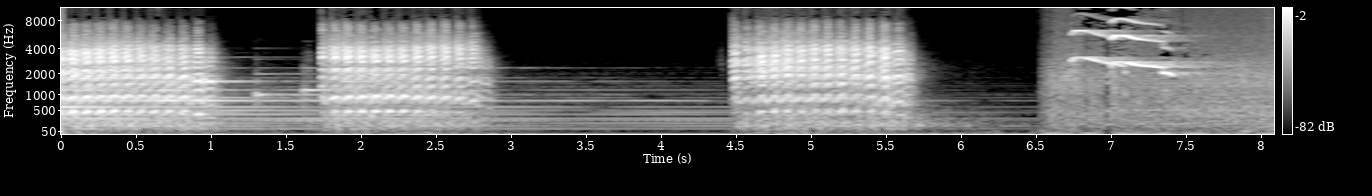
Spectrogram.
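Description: A goat bleating three times, each bleat about a second long with a fast quaver. Near the end, a hawk gives a high, falling call.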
